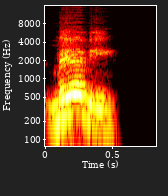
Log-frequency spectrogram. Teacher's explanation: one of the rarest cases in English where the letter A is pronounced eh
